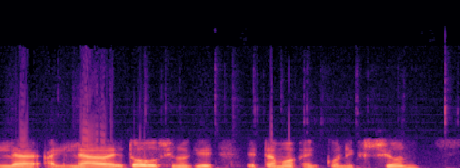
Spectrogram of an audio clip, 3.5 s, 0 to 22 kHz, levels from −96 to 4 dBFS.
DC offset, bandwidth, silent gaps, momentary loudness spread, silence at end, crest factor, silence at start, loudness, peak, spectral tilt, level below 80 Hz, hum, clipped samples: under 0.1%; 11 kHz; none; 12 LU; 0.3 s; 14 dB; 0 s; -17 LUFS; -2 dBFS; -6 dB/octave; -64 dBFS; none; under 0.1%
